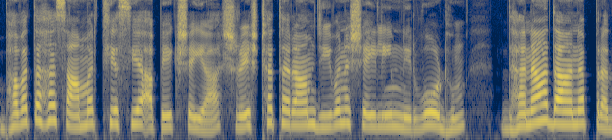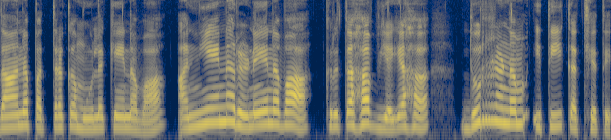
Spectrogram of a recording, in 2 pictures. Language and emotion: Sanskrit, neutral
